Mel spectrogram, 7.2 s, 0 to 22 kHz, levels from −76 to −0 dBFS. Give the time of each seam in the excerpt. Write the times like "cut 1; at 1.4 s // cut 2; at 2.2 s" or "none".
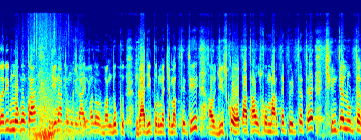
cut 1; at 1.4 s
